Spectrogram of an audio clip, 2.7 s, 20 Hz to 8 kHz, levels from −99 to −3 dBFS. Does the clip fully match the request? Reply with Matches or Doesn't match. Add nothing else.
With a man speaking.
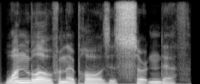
Matches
